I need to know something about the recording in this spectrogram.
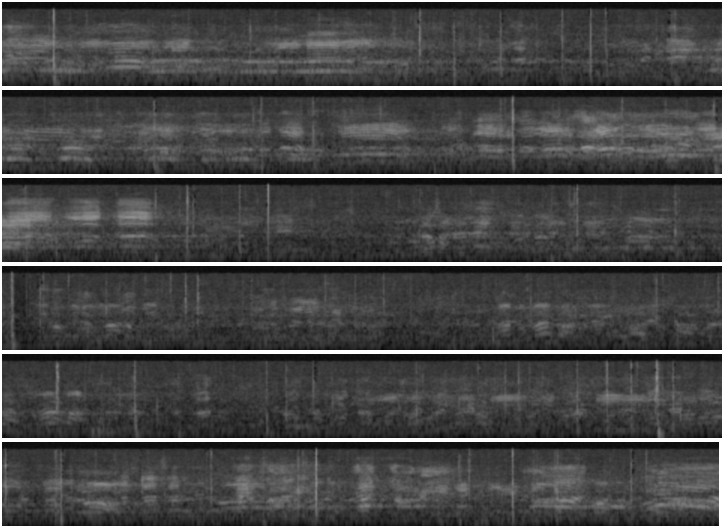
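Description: A crowd of spectators chatters and calls out in the open air.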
